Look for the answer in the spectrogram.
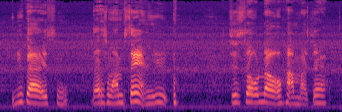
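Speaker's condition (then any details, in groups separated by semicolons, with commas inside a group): ALS; affects hands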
